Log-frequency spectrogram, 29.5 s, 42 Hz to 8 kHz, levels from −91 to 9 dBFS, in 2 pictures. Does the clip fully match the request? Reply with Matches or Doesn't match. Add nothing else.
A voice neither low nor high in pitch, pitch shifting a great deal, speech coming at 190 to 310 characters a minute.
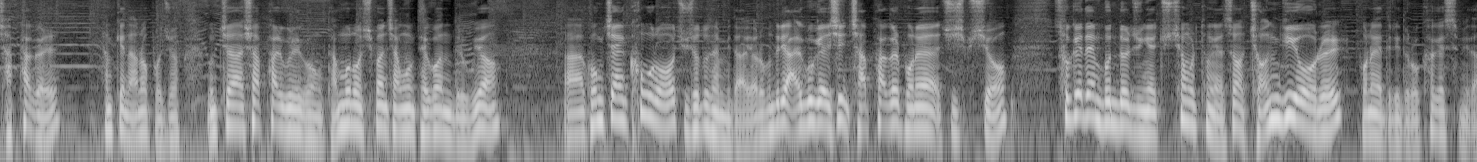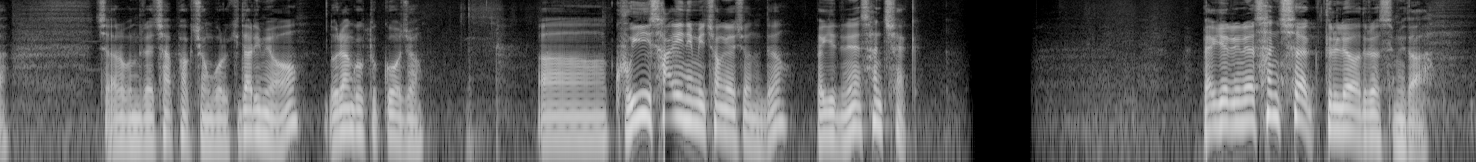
Doesn't match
